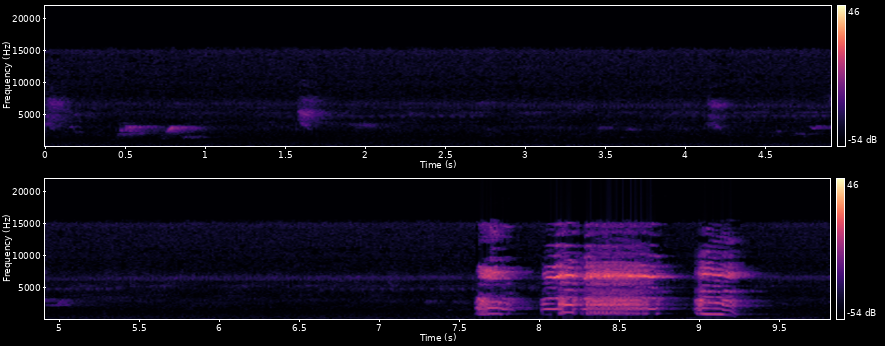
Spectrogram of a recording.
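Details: Red junglefowl crows near the end while a decoy is used to lure it. About seven seconds of quiet countryside with scattered soft bird chirps come first, then a loud, hoarse, segmented crow ending in a falling note.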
